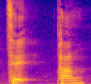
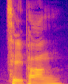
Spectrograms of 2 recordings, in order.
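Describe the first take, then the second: First: It is said as a short sentence. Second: It is said as one compound noun. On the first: Books are fragrant. "一句，册是芳的" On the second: The fragrance of books. "名词，册的芳味。"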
